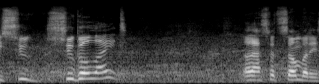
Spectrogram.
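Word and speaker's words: Sugilite: In Japan, you pronounce G as go, not J. Interesting. So would it be Sugolite?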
